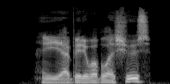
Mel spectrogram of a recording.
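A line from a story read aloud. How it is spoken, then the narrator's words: Growled. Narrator (Russian): рыкнул Зарон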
